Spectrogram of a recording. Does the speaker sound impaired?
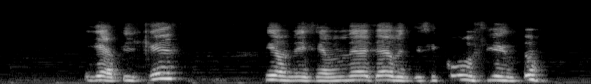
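Yes: cerebral palsy; near death as newborn.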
